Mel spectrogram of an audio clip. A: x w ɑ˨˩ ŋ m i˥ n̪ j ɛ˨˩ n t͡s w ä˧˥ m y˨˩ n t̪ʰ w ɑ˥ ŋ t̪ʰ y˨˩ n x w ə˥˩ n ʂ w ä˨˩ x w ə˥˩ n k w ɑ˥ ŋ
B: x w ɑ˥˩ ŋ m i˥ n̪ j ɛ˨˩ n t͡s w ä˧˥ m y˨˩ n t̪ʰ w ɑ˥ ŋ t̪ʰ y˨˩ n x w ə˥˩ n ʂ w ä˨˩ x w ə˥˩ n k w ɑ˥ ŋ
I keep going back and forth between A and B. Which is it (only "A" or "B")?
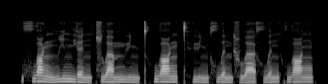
B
